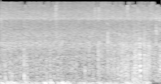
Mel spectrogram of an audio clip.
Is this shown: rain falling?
yes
